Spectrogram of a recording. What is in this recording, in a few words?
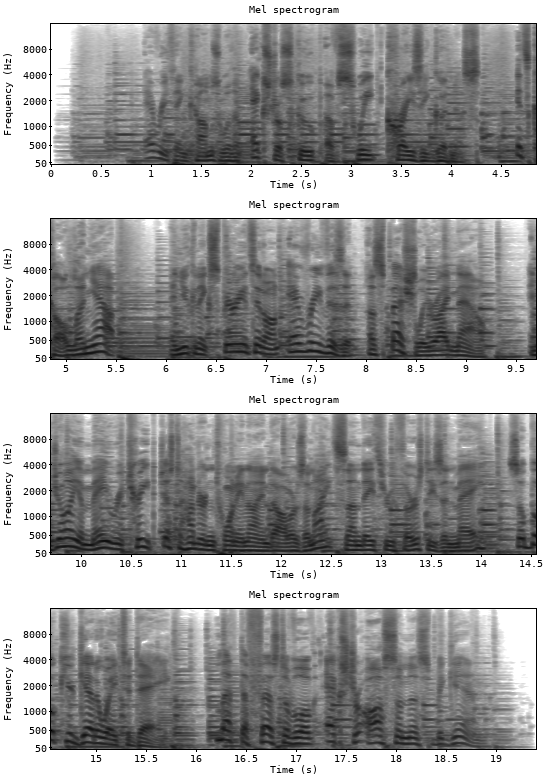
Friendly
